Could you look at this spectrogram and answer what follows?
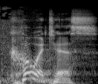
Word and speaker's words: coitus: So they're saying it's coitus.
